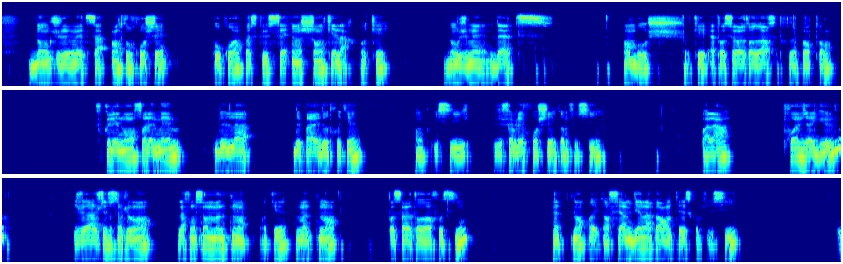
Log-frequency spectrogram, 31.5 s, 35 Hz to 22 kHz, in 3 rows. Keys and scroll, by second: 2.5 ctrl+alt+5, 6.1-9.9 typing, 11.5 3, 15.7 BackSpace, 17.8 ctrl+alt+[, 20.7 ., 24.3-26.9 typing, 28.8 5.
